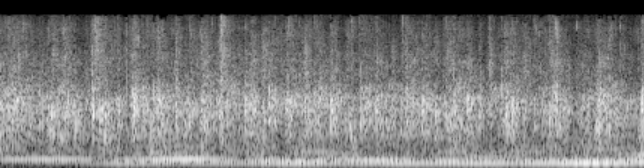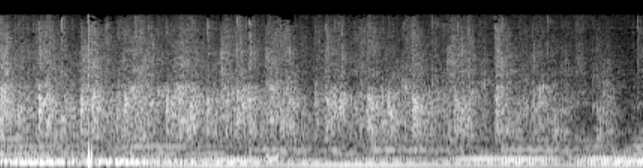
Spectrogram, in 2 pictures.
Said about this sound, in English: Can somebody in here clap your hands to the Lord and say amen?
